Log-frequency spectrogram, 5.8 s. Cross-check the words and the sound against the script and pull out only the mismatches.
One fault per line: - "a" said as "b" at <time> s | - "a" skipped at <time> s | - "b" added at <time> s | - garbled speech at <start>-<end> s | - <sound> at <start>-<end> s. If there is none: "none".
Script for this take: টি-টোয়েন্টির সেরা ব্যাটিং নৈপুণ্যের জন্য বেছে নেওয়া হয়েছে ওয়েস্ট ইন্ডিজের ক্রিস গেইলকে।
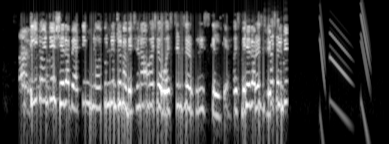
- garbled speech at 3.5-4.3 s
- chirp at 4.8-5.6 s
